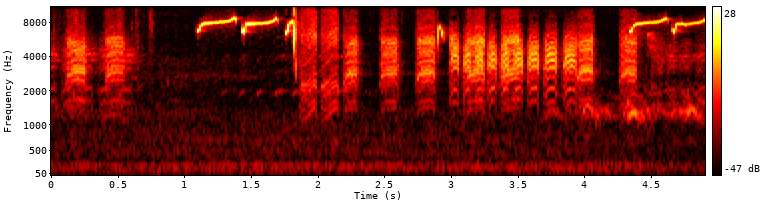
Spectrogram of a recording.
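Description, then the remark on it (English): Small songbirds, titmice or chickadees, give alarm calls, scolding with rapid runs of harsh, buzzy notes, broken by a few thin, high whistled chirps, loud and unaccompanied. “Both make alarm calls that can help warn other birds about predators.”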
